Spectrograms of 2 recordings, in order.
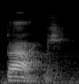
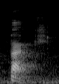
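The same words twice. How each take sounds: First: The A is longer and deeper. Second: The A is short and plain. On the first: "un A un peu plus long et un peu plus grave" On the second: "et non pas"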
